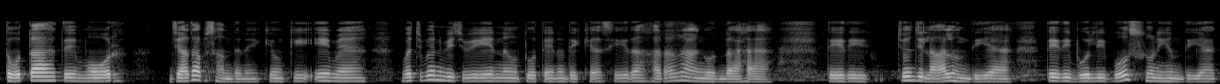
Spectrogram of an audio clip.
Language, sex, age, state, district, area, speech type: Punjabi, female, 60+, Punjab, Jalandhar, urban, spontaneous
